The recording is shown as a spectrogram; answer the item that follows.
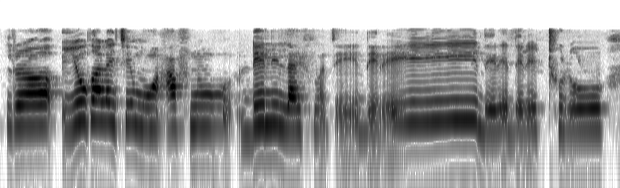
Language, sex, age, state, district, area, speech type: Nepali, female, 18-30, West Bengal, Alipurduar, urban, spontaneous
